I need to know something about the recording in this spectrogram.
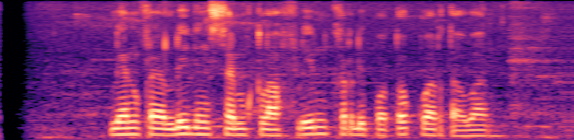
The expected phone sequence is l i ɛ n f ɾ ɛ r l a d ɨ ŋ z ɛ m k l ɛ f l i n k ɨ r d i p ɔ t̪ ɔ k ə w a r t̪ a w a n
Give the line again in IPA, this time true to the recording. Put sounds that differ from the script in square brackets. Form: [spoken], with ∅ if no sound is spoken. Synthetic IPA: l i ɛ n f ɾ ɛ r l [i] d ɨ ŋ [s] ɛ m k l [a] f l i n k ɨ r d i p ɔ t̪ ɔ k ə w a r t̪ a w a n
